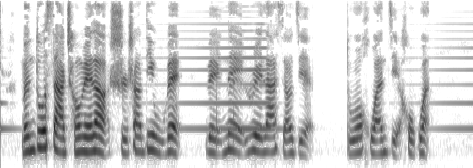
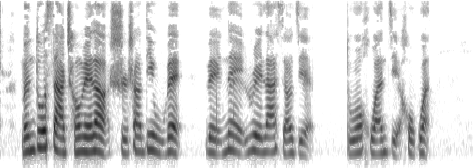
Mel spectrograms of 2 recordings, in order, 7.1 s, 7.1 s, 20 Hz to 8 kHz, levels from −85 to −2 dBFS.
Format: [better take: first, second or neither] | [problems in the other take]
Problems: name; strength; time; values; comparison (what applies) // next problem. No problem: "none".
second | background sound (Bowed string instrument); 20 dB below the speech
